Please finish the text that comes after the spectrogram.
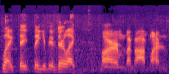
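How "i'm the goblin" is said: mock goblin voice. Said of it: "if they wanted to do a voice".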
